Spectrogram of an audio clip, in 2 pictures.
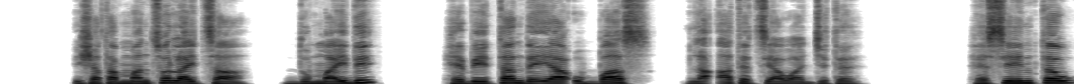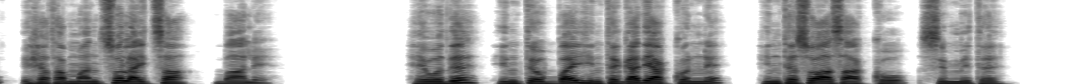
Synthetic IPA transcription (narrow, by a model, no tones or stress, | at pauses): ʔɪʃɐt̪ɐmːɐnt͡sːɔlɐjt͡sːaː | d̪ʊmːɐjɪd̪ɪ | hɛbiːt̪ːɐnd̪ɛʔɪjaːʔʊbːaːs | lɐʔɐt̪ɛt͡sːɪjaːwaːd͡ʒːɪt̪ɛ | hɛsːɪhɪnt̪ːɛwɪʃɐt̪ɐmːɐnt͡sːɔlɐjt͡sːɐ | baːlḛː | hɛwɔd̪ɛhɪnt̪ːɛʊbːɐjhɪnt̪ːɛɡɐd̪ɪjaːkːɔnːɛ | hɪnt̪ːɛsɔːs̬aːkːɔsɪmːɪt̪ɛ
